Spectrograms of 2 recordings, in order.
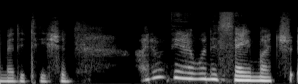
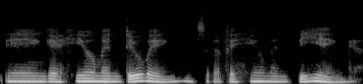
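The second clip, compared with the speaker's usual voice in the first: guided meditation. Acted. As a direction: ease them gently into stillness.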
